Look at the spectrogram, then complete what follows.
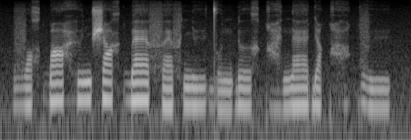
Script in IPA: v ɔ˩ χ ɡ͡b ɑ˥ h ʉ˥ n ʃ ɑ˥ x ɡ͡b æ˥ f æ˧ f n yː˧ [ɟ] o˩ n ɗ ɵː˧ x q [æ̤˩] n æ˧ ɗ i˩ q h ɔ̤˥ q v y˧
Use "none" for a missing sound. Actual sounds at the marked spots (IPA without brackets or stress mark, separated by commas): d̪, æ̤˧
